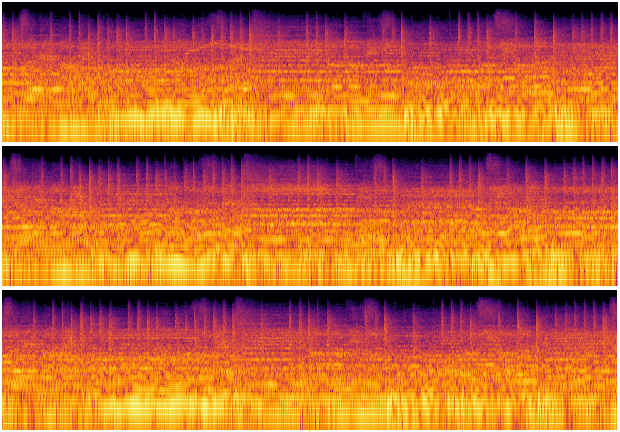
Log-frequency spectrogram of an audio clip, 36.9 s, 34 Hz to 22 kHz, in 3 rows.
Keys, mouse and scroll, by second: 1.3 KP_1, 1.6 g, 2.5 KP_1, 2.6 g, 5.2 ctrl+Tab, 5.8-7.3 typing, 6.4 ctrl+z, 8.3 Tab, 10.9-11.9 middle drag, 11.9 KP_3, 17.8 ctrl+Tab, 18.2 right click, 19.2 g, 20.2 z, 20.4 Tab, 23.3 z, 23.4 z, 23.6 Tab, 23.8 Tab, 27.4 Tab, 29.4 shift+e, 29.7 Tab, 30.1 t, 32.0 Tab, 32.7 z, 33.0 z, 34.5 shift+e, 34.9 Tab.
